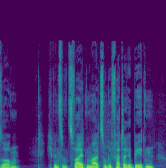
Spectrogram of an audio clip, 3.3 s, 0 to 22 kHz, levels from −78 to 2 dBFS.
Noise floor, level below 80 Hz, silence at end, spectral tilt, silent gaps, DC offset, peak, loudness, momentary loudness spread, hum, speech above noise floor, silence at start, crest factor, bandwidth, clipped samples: -46 dBFS; -38 dBFS; 0.25 s; -6 dB/octave; none; under 0.1%; 0 dBFS; -16 LUFS; 9 LU; none; 30 dB; 0 s; 16 dB; 17 kHz; under 0.1%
